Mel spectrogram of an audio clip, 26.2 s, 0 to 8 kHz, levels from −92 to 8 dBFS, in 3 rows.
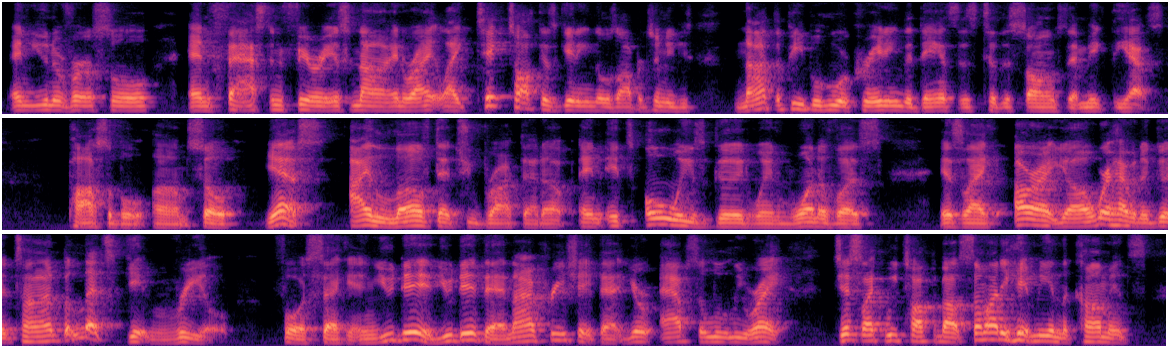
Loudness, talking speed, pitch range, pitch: -20 LUFS, 205 wpm, 110-165 Hz, 120 Hz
